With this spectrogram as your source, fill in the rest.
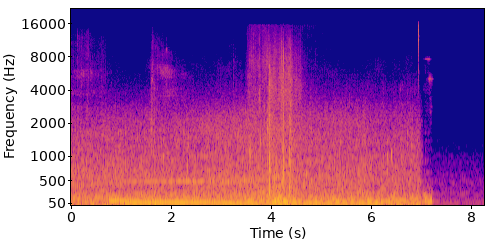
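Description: A deep, steady rumble drones, then cuts off.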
